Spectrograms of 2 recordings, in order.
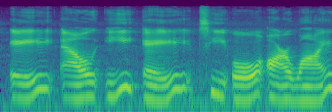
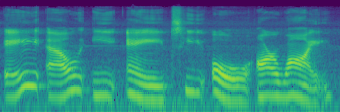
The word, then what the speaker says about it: aleatory: And your word of the day is spelled a l e a t o r y, spelled a l e a t o r y. aleatory aleatory aleatory Aleatory is your word of the day.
